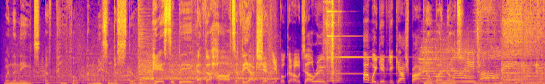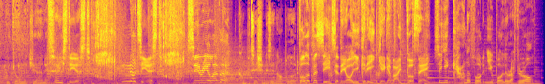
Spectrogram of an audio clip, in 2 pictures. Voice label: Commercial; Showreel

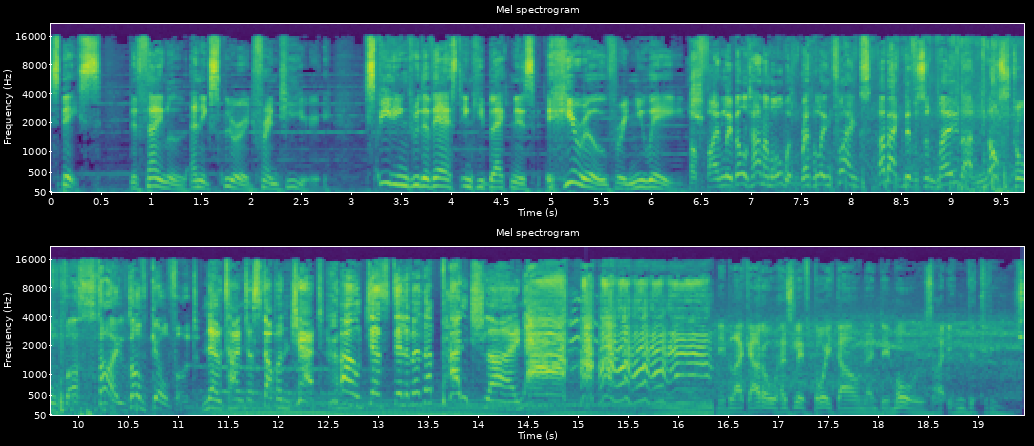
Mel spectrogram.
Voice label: Character

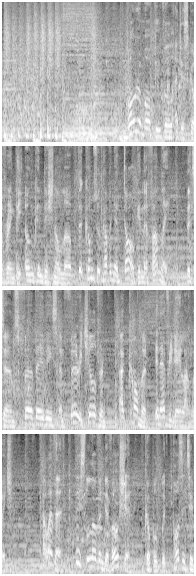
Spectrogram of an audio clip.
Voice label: Narration; Showreel

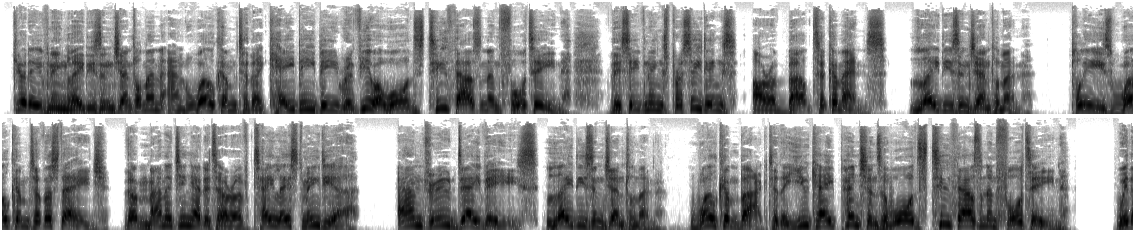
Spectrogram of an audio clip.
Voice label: Voice Of God

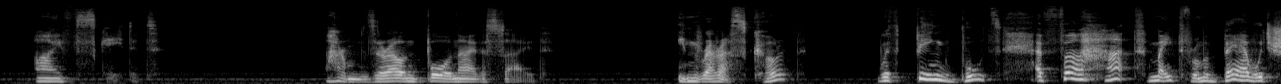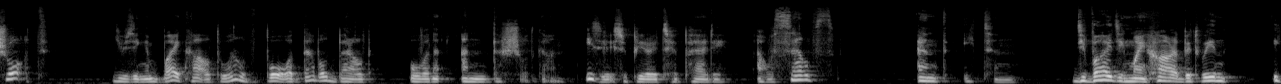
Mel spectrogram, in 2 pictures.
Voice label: ENG

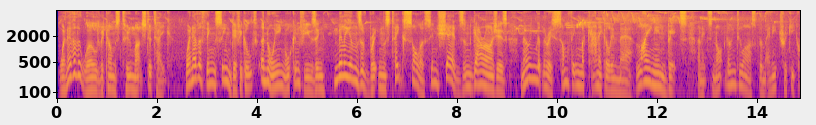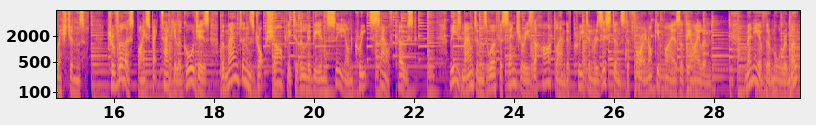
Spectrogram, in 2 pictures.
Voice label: Narration

